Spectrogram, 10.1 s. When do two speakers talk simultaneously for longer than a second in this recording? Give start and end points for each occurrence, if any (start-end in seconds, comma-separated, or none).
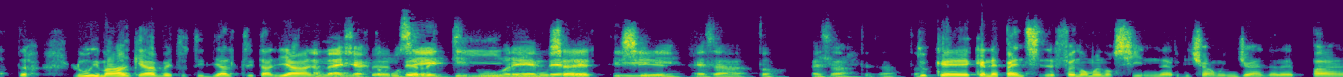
2.2-5.0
